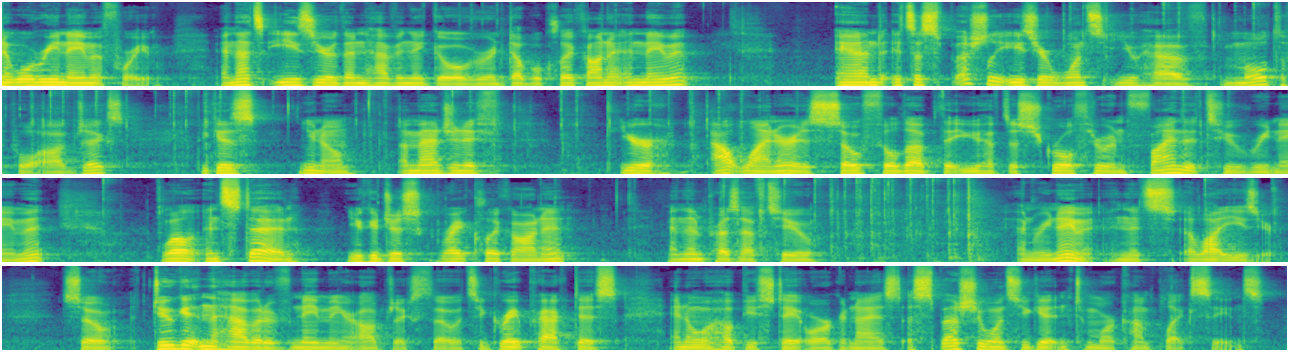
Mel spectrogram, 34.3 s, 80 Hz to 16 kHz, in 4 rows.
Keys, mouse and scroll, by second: 3.3 click, 4.8-5.2 scroll down 3, 5.2-6.8 middle drag, 6.8-7.4 scroll down 4, 7.4 shift+d, 8.7 right click, 9.4 shift+d, 10.0 shift+d, 11.1 a, 11.8 shift+d, 13.2 shift+d, 15.0-15.9 scroll down 2, 15.9-16.6 scroll up 11, 16.6 a, 16.8-18.4 middle drag, 18.4 scroll up 2, 18.7 middle click, 19.3 scroll down 2, 19.6-20.9 right drag, 22.0 F2, 24.8-28.3 middle drag, 29.3 scroll down 4, 29.4-32.5 middle drag, 33.8 scroll down 2, 33.9 middle click.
